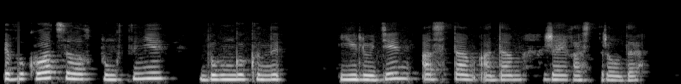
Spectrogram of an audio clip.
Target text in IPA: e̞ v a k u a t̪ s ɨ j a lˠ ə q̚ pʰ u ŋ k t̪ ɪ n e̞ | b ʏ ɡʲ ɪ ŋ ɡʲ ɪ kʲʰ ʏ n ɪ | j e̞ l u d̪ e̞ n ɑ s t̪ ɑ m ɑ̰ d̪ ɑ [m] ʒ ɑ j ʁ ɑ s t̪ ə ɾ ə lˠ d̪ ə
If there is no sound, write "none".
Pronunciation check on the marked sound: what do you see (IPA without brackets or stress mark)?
m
